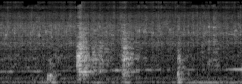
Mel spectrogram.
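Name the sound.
onions with salt frying in a pan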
